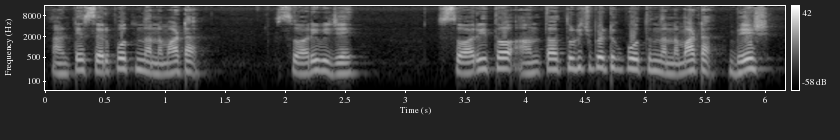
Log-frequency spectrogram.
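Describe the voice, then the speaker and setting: A sharp-tongued young man, as a woman narrator reads him, scolding in a mellow, relaxed voice with open sarcasm. He speaks in a storybook audio novel. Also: medium pitch, moderate pace, lightly acted. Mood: sarcastic.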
